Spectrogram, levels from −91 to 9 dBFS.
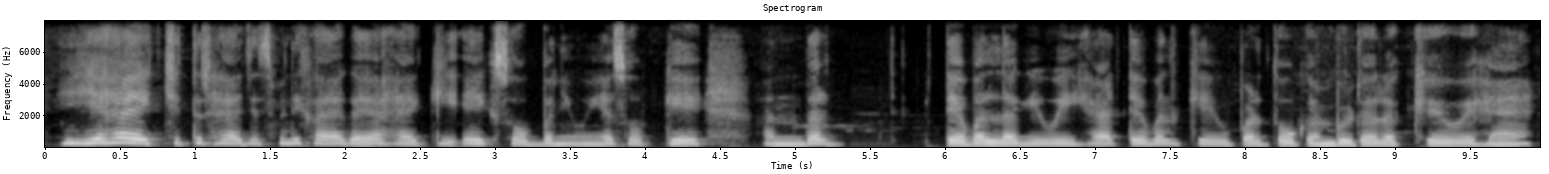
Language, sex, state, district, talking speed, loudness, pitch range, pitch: Hindi, female, Uttar Pradesh, Saharanpur, 175 wpm, -15 LUFS, 225-250 Hz, 235 Hz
